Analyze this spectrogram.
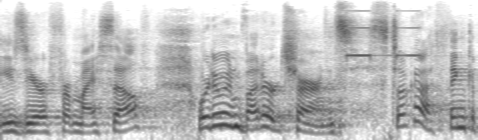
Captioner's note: timer beeps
